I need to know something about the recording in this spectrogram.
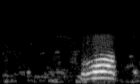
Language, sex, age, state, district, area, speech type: Urdu, female, 18-30, Uttar Pradesh, Gautam Buddha Nagar, rural, conversation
